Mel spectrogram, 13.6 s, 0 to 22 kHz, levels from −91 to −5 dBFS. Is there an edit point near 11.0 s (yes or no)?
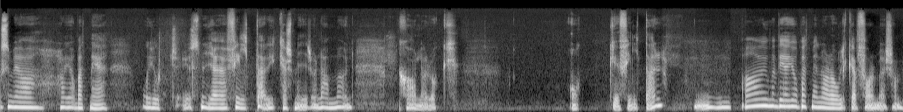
yes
